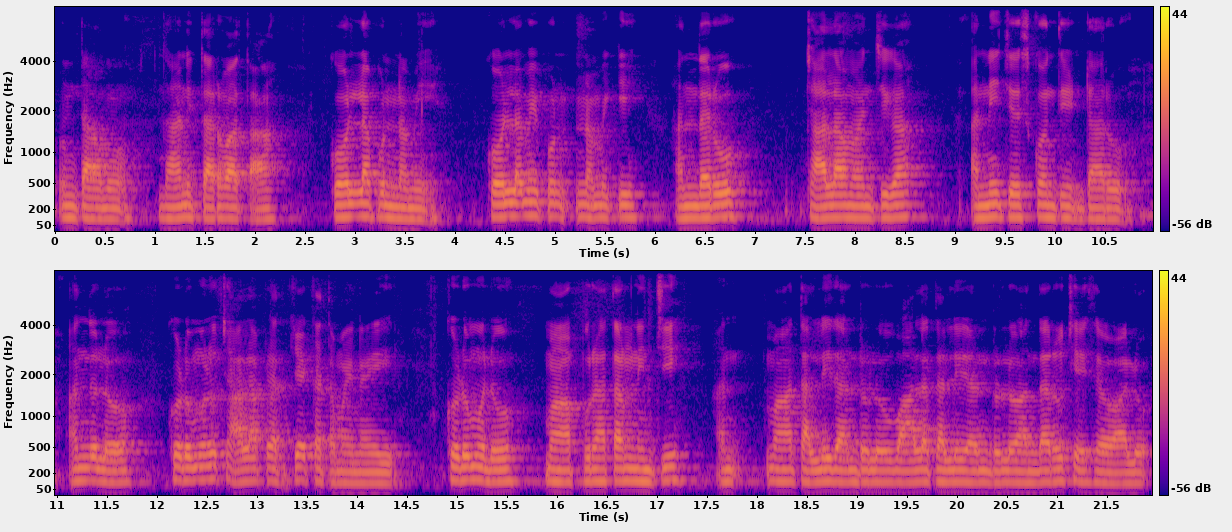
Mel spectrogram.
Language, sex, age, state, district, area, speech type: Telugu, male, 18-30, Telangana, Ranga Reddy, urban, spontaneous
